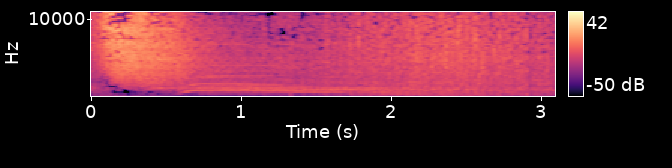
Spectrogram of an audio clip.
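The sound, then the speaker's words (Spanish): About 5,000 bottle rockets launch at once in Rocket City, Alabama, in an attempt to break a Guinness world record. A loud, rushing whoosh of spray comes at the start, followed by thin, falling whistling tones that fade gradually into a steady background rumble. “Estamos lanzando 5.000 cohetes de botellas para romper un récord mundial de Guinness”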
